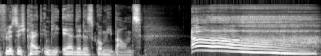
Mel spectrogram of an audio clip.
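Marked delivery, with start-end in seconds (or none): 2.8-4.8 long, high groan sliding down; relieved groan. A narrator's reading. Oskar finally relieving himself, groaning with relief. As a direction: let out a long sigh of release. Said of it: "stöhnte Oskar".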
